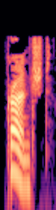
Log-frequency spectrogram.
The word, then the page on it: crunched: British English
